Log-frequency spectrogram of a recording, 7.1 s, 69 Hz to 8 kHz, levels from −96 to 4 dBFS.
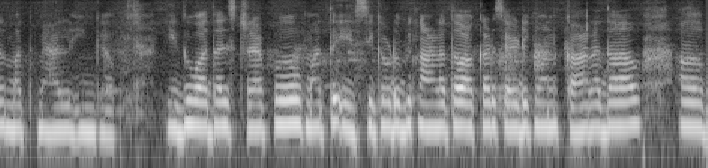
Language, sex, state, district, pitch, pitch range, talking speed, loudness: Kannada, female, Karnataka, Bidar, 215 Hz, 205-220 Hz, 150 wpm, -17 LUFS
